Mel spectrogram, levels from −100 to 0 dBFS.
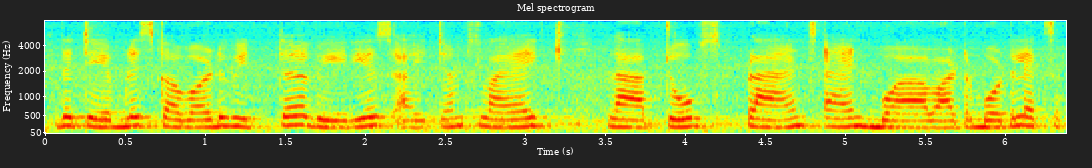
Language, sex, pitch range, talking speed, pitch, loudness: English, female, 195-225 Hz, 140 wpm, 210 Hz, -16 LUFS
